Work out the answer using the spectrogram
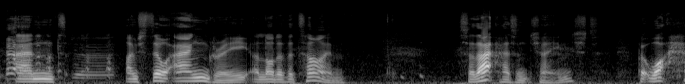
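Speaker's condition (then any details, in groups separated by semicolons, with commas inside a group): No condition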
